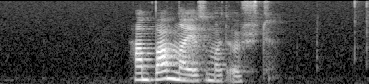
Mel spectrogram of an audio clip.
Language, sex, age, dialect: Faroese, female, 36-60, Norðurstreymoy/Eysturoy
